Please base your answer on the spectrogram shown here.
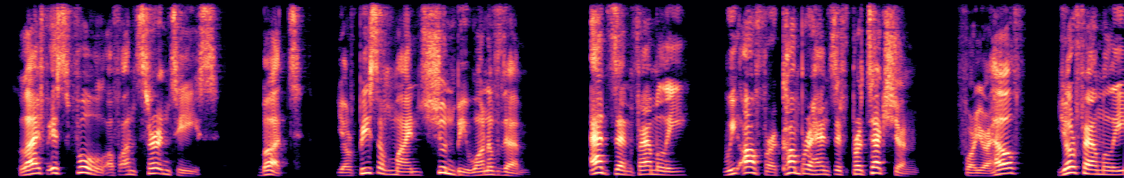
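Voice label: FORMAL English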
